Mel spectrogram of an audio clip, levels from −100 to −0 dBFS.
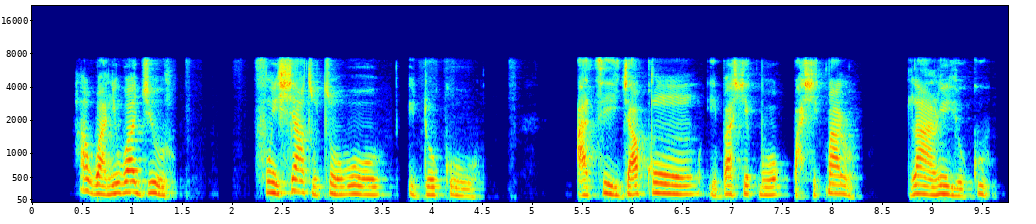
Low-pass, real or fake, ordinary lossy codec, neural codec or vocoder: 7.2 kHz; real; none; none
